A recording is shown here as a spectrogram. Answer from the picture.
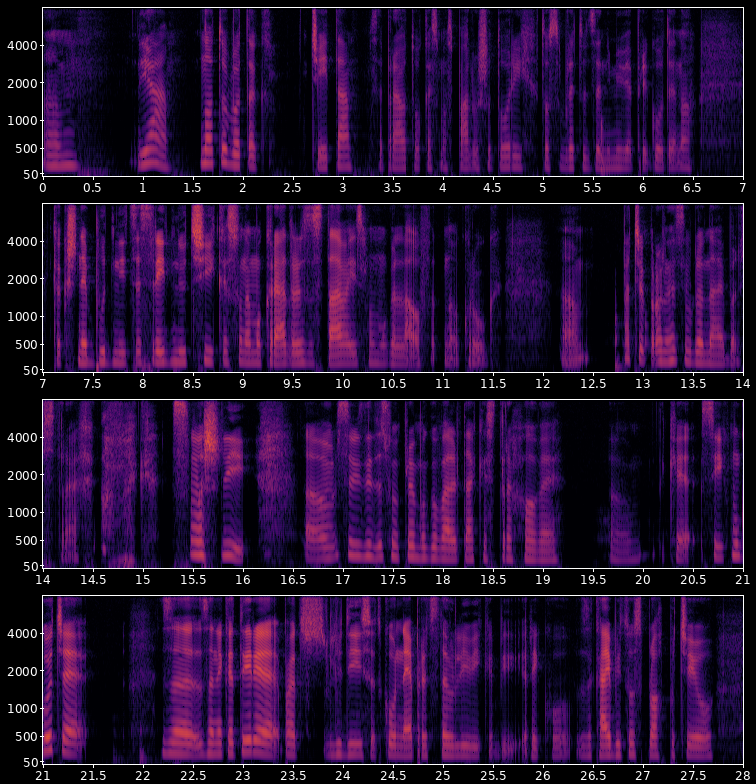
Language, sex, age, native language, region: Slovenian, female, 18-29, Slovenian, Gorenjska region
